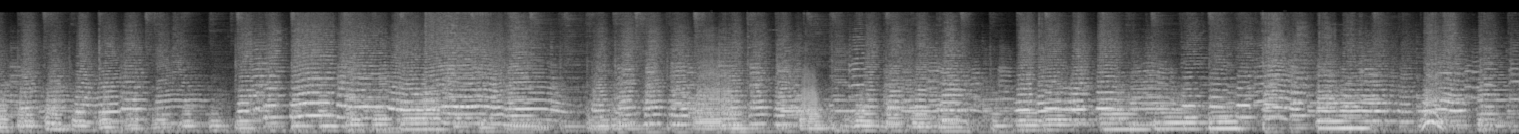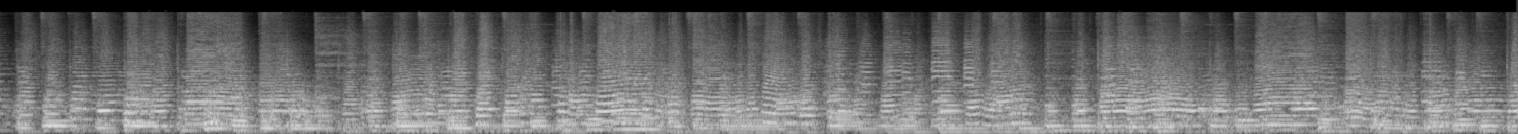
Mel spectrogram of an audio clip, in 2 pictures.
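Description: A live street jazz band playing a horn-led instrumental passage, with trombone and trumpet over a stepping bass line and drums.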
